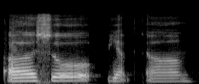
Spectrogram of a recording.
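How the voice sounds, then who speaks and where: Gravelly-voiced male instructor on a call. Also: a little high, flat delivery, extremely slow, no room sound, low-quality recording. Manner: hesitant, many fillers and restarts. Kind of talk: online class Q&A. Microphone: video call.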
